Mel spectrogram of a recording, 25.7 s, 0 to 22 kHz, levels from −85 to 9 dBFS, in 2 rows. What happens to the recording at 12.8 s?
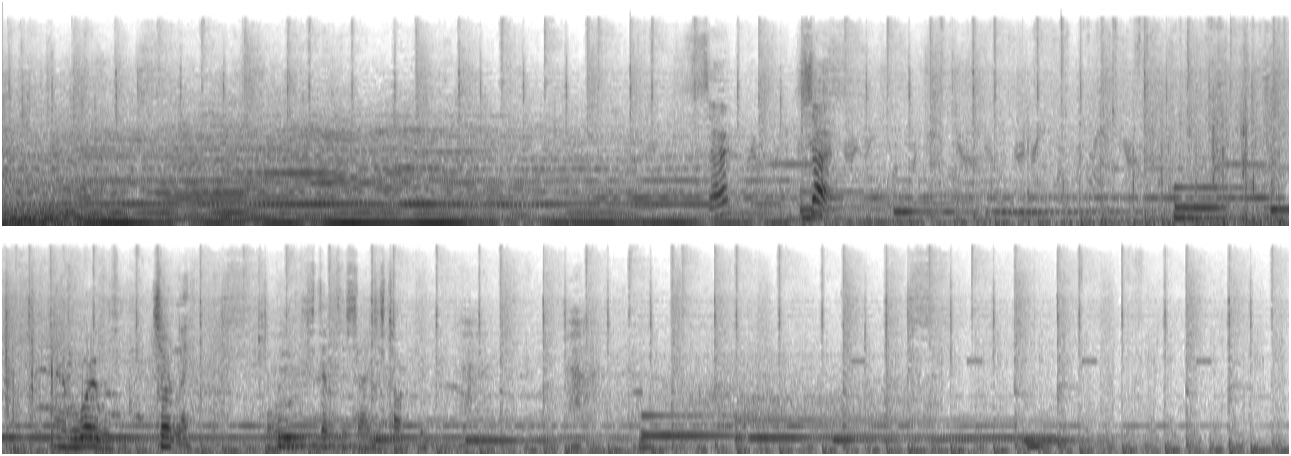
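Nothing goes wrong at 12.8 s; the audio runs through that point intact, with no dropout, click, distortion or other fault.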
